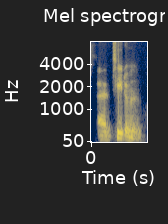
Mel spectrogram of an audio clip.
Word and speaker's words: Tiedemann: Did I pronounce that right? Tiedemann.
